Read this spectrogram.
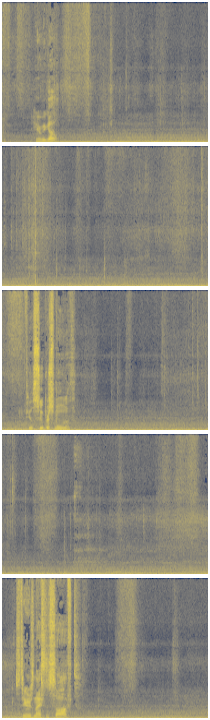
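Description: A car engine hums low and steady as the car drives along.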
